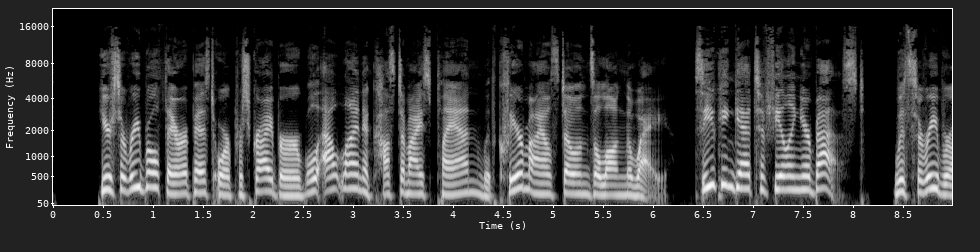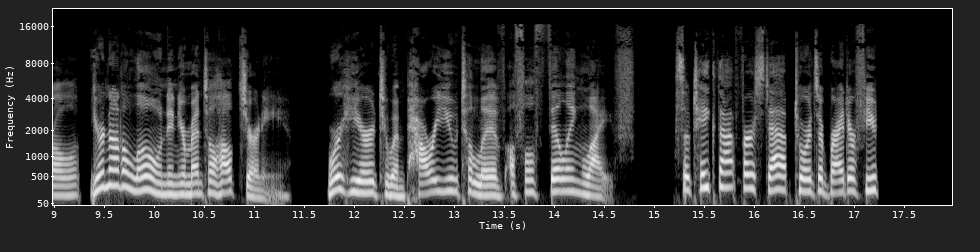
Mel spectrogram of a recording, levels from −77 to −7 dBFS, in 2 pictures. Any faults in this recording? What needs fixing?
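Nothing needs fixing; no faults can be heard.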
